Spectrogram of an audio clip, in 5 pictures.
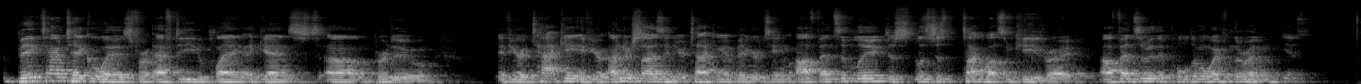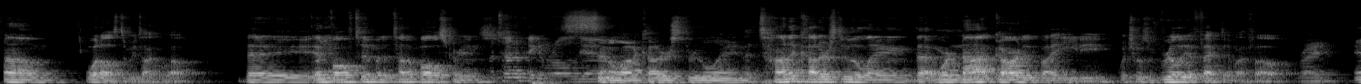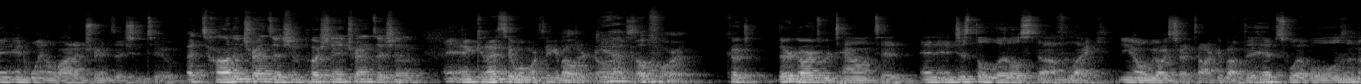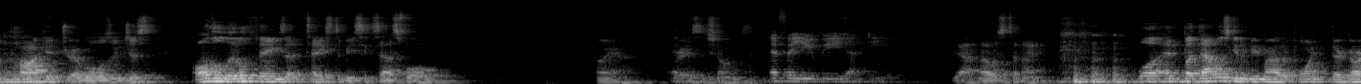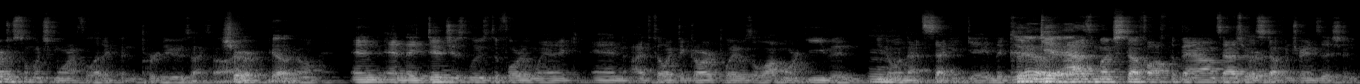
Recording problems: off-mic speech; far
room echo; slight; dies away in 0.5 s

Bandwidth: 15 kHz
